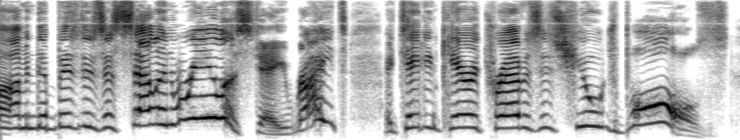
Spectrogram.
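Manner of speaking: high, hammed-up declaration; high-pitched parody of self-justification; mock earnest. Hammed-up parody of Gina's speech.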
